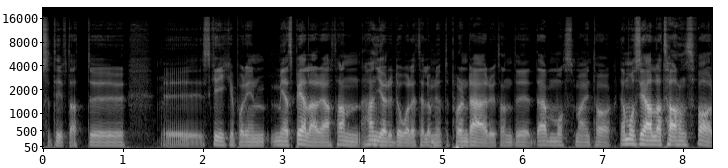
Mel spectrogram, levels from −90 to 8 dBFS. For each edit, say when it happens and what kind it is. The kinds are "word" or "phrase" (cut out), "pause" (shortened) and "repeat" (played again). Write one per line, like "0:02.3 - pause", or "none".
0:04.8 - phrase
0:07.2 - pause

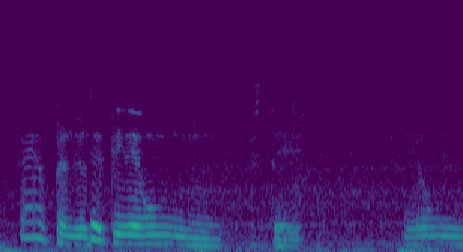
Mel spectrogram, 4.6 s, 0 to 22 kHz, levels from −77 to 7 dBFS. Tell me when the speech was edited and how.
0:00.9 - word

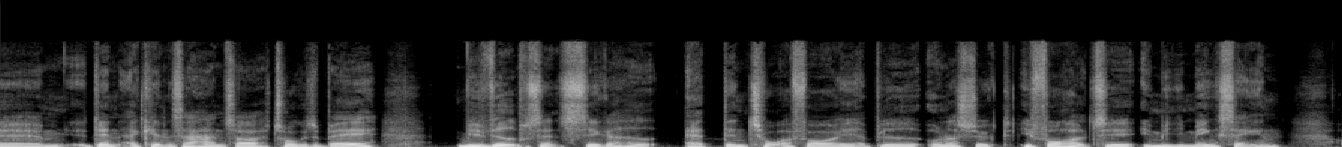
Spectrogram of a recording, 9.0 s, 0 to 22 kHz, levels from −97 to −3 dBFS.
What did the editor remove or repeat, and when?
0:03.4 - word
0:06.8 - pause

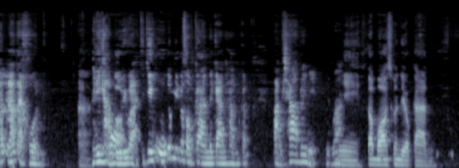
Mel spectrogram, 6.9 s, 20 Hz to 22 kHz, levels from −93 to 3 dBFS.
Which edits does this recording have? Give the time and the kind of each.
none

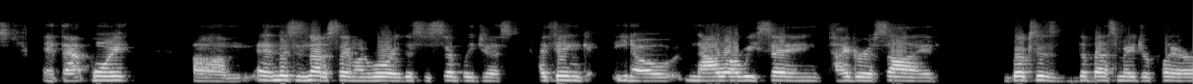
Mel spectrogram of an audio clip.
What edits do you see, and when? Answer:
0:05.3 - pause

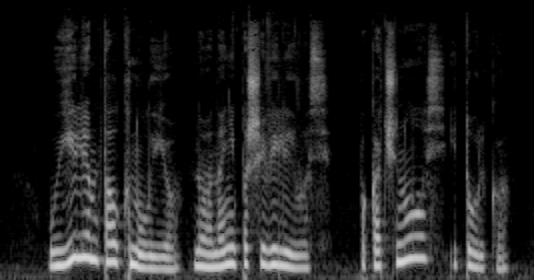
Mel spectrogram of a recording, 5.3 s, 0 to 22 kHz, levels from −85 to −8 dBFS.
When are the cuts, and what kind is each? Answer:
0:01.8 - pause

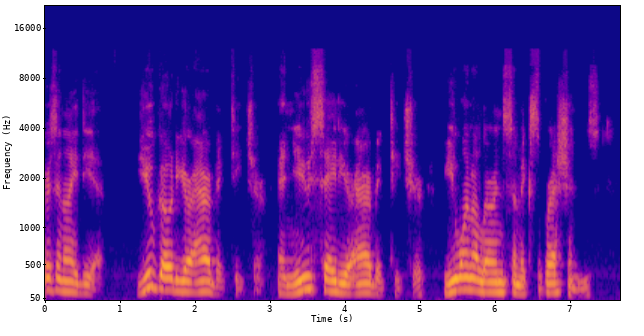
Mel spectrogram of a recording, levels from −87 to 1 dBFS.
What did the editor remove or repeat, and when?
0:03.0 - pause

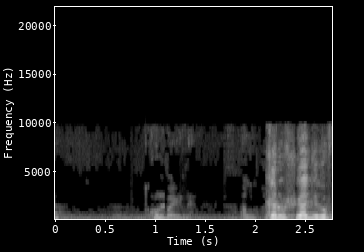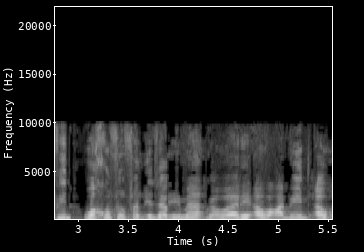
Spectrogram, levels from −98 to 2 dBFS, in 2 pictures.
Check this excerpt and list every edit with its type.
0:01.1 - word
0:02.1 - word
0:02.9 - word
0:03.9 - word
0:04.3 - word

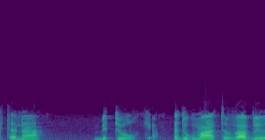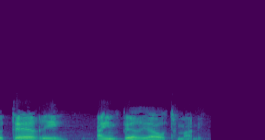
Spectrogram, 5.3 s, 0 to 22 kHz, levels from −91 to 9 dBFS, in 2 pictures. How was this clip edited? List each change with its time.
none

